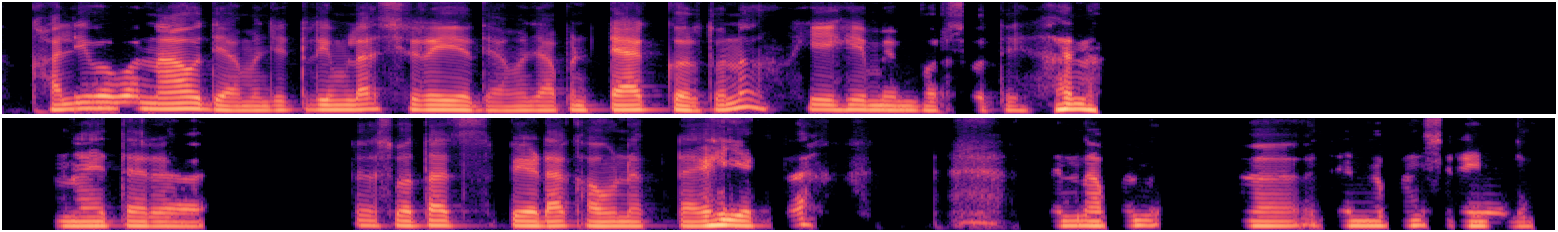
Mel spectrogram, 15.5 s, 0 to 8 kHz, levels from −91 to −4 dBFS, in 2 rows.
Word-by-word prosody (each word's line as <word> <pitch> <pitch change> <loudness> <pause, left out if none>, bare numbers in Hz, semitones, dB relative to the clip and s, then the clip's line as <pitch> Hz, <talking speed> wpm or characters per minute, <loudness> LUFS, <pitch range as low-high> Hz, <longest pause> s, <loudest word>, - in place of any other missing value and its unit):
खाली 145 +5 -1
बाबा 165 0 +2
नाव 150 +1 +5
द्या. 125 -5 0
म्हणजे 115 +1 -2
टीमला 130 +1 +2
श्रेय 130 -3 +2
द्या, 110 -1 -6
म्हणजे 115 +1 -2
आपण 115 +2 -2
टॅग 125 -1 +4
करतो 125 0 +1
ना, 160 +8 +1 0.3
हे, 130 -1 +2
हे 125 +1 +1
मेंबर्स 115 -2 -1
होते 115 +1 -10 0.2
आहे 140 - +8
ना. - - +5 2.7
नाही 120 0 +2
तर 120 -1 +1 1.0
अ, 135 - -3
स्वतःच 125 0 0 0.2
पेढा 125 -1 +3
खाऊ 120 -2 +1
नका 120 0 -2
एकटा. 130 +2 +4 1.2
त्यांना 125 0 +1
पण 135 +1 -3
अ, 135 -3 -16 0.3
त्यांना 125 -1 -2
पण 135 +1 -3
श्रेय 125 -2 -3 0.2
द्या. 115 - -8
125 Hz, 130 wpm, -24 LUFS, 120-130 Hz, 2.7 s, आहे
